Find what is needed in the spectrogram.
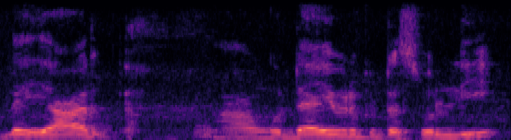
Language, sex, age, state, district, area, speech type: Tamil, female, 60+, Tamil Nadu, Dharmapuri, urban, spontaneous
